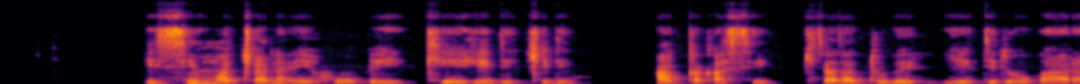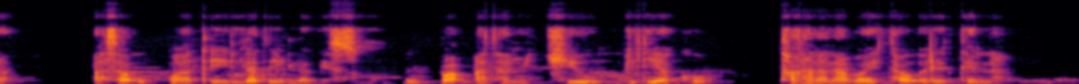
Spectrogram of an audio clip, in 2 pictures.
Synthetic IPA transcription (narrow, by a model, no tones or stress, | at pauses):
ʔɪsːɪmɐt͡ʃʼːɐnɐ̰ʔeːhuːpʼeːkʰe̞ːɦɪd̪ɪt͡ʃʼːɪd̪ɪ | ʔɐkːɐkʼɐsːɪpʰɪ̥t̪ʼɐd̪ɐd̪ʊɡɛjed̪ːɪd̪o̞ːɡaːɾɐ | ʔːsɐʔʊbːaːt̪ʼeːlːɐt̪ʼeːlːɐ̰ɡesʊbːɐʔɐt̪ʰɐmɪt͡ʃːɪjɔɡɪd̪ɪjakʰːɔ̰ | t̪ʰɐɦɐnɐnɐbɐjt̪ʰɐwɛ̰ɾɛt̪ʰːɛnːɐ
